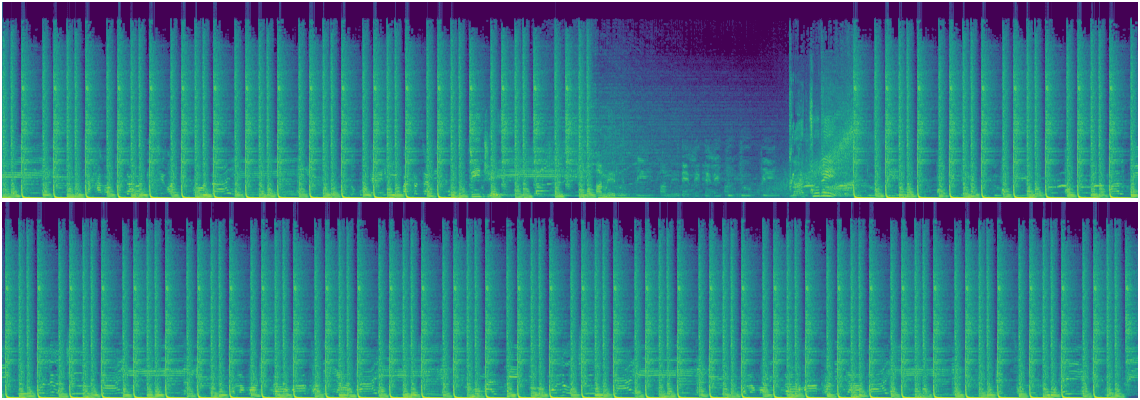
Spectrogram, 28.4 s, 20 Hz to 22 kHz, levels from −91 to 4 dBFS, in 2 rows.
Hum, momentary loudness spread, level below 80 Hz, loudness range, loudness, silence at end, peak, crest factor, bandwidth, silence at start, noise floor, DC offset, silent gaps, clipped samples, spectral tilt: none; 4 LU; -12 dBFS; 5 LU; -10 LUFS; 0 s; 0 dBFS; 8 dB; over 20 kHz; 0 s; -30 dBFS; under 0.1%; none; under 0.1%; -4 dB/octave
